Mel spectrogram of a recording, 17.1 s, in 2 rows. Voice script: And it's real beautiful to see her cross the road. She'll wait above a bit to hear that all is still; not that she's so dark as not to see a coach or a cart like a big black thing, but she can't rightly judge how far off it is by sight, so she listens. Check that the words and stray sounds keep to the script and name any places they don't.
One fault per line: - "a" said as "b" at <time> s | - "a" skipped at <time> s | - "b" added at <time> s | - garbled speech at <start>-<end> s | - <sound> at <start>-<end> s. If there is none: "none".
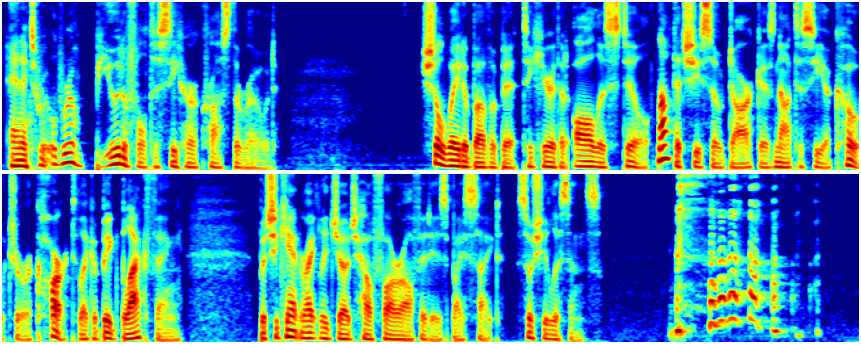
- "real" added at 0.6 s
- "cross" said as "across" at 1.9 s
- laugh at 15.2-16.8 s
